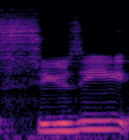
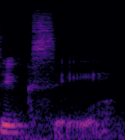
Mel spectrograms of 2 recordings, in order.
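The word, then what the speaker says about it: Siouxsie: asks ask suxy and is that how you pronounce it s-i-o-u-x-s-i-e i think i said susie in the previous episode and then doing more research i think it's pronounced souxy interesting i think so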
